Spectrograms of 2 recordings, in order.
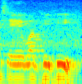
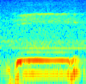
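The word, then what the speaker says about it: സേവധിഃ: മഹാ ലാവണ്യ സേവധി മഹാലാവണ്യ സേവധിഹി അവിടെ വിസർഗം മാത്രമേയുള്ളൂ ദീർഘം ഇല്ല സേവധി എന്ന് വെച്ചാൽ നിധി എന്നാണ് അർത്ഥം സേവധിഹി അത്രേയുള്ളൂ അപ്പൊ മഹാലാവണ്യ സേവധി എന്നോ മഹാലാവണ്യ സേവധിഹി എന്നോ ഉച്ചരിക്കുക ധീഹി എന്നില്ല സേവധി സേവധിഹി അത്രയേ ഉള്ളൂ ഇത്രയും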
